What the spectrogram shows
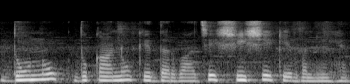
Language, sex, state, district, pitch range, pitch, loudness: Hindi, female, Haryana, Charkhi Dadri, 160-205 Hz, 185 Hz, -15 LUFS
